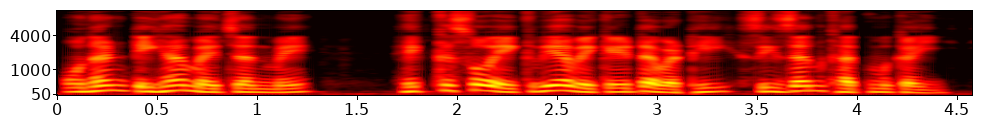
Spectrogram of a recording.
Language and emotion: Sindhi, neutral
